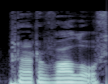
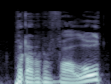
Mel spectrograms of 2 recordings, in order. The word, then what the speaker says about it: прорвало: глаголы в прошедшем времени в среднего рода, вот это вот прорвало, а не прорвало. Все же говорят прорвало трубу, но это неправильно, правильно говорить прорвало.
